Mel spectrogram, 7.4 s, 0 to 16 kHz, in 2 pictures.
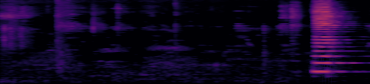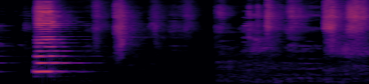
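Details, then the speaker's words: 2016 Suzuki Access 125 scooter with aftermarket horn mounted inside the front panel: two short blasts with a thin, reedy, quiet tone and little punch; horn is weak and sounding lower than it should, before repair. "इसकी साउंड थोड़ा कम आ रही है, तो यही अब हम ठीक करने वाले हैं।"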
